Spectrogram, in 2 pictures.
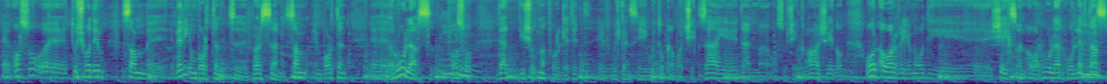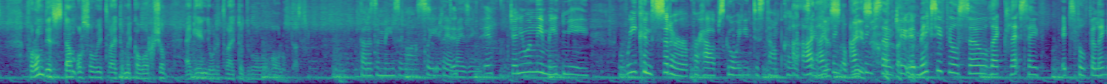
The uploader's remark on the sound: Live from SHD 2023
